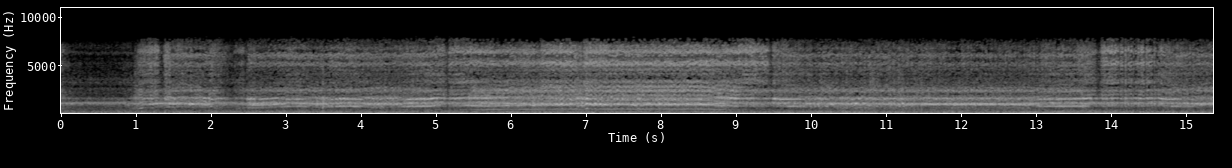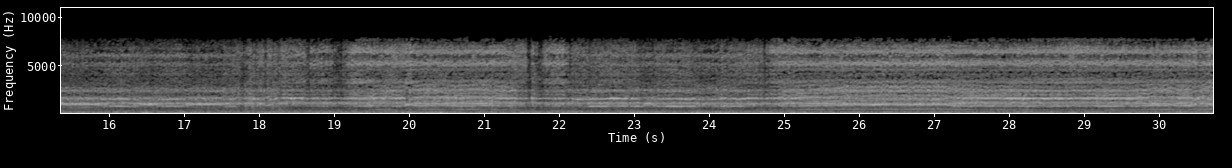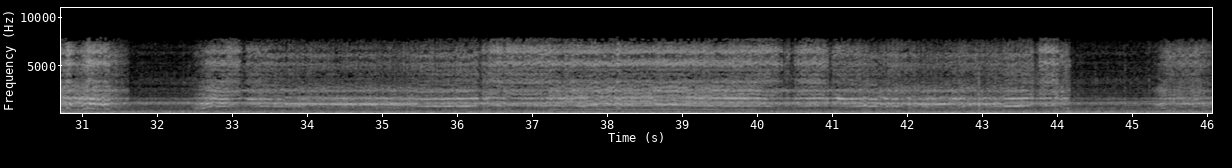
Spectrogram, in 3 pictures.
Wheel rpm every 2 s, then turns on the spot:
50, 80, 100, 100, 100, 100, 100, 100, 100, 100, 100, 100, 100, 100, 100, 90, 60, 100, 100, 100, 100, 100, 30.
none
